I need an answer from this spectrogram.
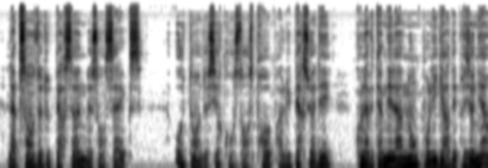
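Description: Husky, mellow male audiobook narrator. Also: medium pitch. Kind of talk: literary audiobook reading.

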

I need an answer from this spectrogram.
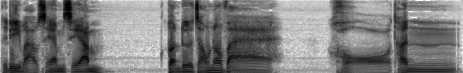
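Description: A man's voice: low-pitched, slow pace, mellow, pitched below the performer's own voice. A man voicing a grumbling old guard who mutters threats at fish thieves.

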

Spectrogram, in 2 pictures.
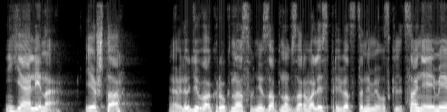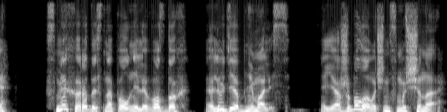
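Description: A man narrating a novel in the first person with an expressive, lively reading. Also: mid-range voice, normal speed. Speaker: audiobook reader.

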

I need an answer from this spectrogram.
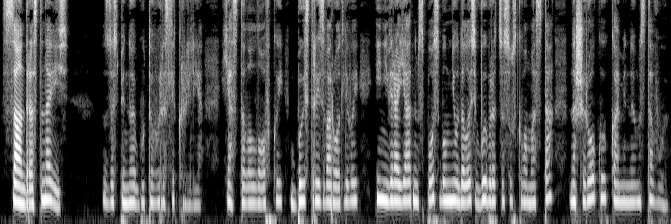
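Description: Brief: female audiobook narrator, mid-pitched, brisk storytelling, dry close mic. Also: little pitch movement, mellow, no room sound. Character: heroine, a defiant young woman. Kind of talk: first-person audiobook narration.

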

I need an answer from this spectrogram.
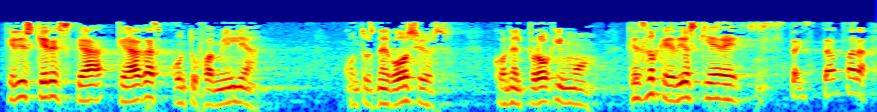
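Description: A pastor preaches with a high, lively voice that climbs even higher when he acts out what others say. The sound is dull and muffled, and a long reverb from a large church hall trails after each phrase. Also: unhurried, slight background noise. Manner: animated, acts out quoted voices in a higher pitch. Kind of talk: sermon.

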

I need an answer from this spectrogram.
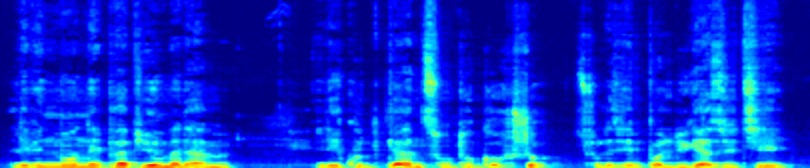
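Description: A man's voice: mid-range voice, lively intonation, a little fast, warm tone, slightly rough. A man reading an audiobook, voicing a suave male police chief who speaks with polite, smug deference.

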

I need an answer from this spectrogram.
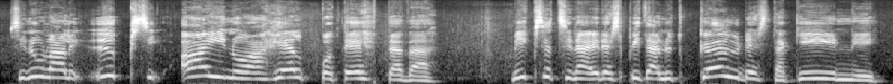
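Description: A woman voicing a hot-tempered teenager in an audiobook, yelling impatiently. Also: mid-range voice, huge pitch swings, pitched above the performer's own voice. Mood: angry.

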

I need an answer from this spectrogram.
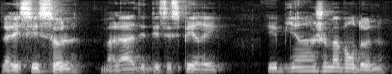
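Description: A man's voice: fairly low pitch, lively intonation, normal speed, natural voice. A man reading as a hunted, desperate mother. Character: hunted, desperate mother, middle-aged woman.

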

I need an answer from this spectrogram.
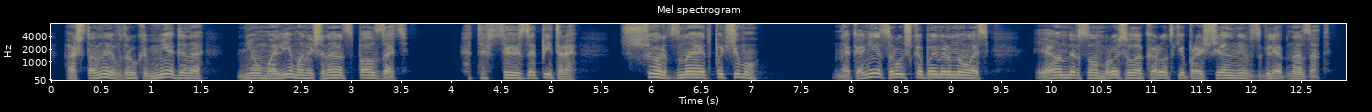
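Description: A man reads a novel aloud in a calm, measured audiobook narration. His voice is warm and dark at an ordinary pitch. The recording is dry and close, with no room sound around him. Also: dry recording.

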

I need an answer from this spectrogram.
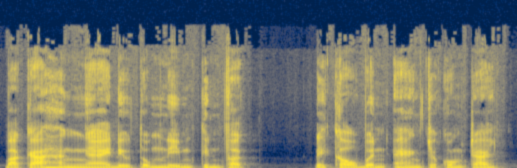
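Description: A man narrating a scripted ghost story, measured and steady. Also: deep voice. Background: faint background music.

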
